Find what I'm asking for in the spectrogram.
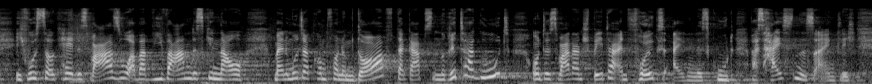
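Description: A woman talks at a fairly quick pace with hardly any pauses. Her voice is high, with ordinary pitch variation. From East Germany. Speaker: radio journalist; conference presenter. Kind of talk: conference talk. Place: hall. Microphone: podium.

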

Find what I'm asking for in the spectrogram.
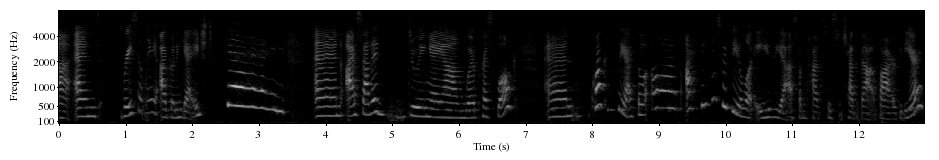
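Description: A woman talks at a fairly slow pace. Her loudness swings a lot. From Melbourne, Australia. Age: 20s. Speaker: vlogger. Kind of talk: casual vlog monologue to camera. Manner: rambling, chatty; upbeat, excitable. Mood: cheerful, laughing often. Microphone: phone near.

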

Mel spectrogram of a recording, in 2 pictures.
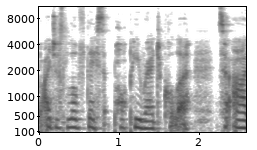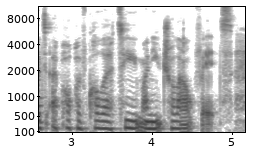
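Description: A woman speaks with a northern English accent. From northern England. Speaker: fashion vlogger. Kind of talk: casual vlog. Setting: at home, on video. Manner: chatty, friendly. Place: home room. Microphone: phone near.

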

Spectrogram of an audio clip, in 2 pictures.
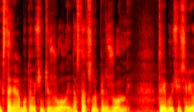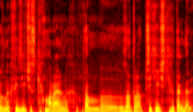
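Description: Medium in pitch, this man's voice has a dark, mellow tone. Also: lively intonation, moderate pace. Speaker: retired colonel. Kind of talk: interview. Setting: studio. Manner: formal. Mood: calm, earnest argument. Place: studio. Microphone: lapel.

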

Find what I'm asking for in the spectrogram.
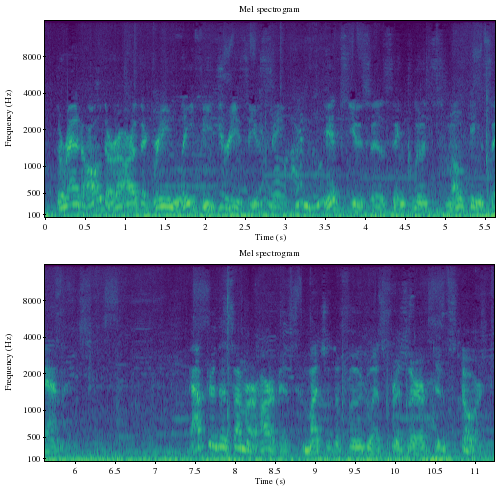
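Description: Clear music plays behind a man with a very deep, low voice. His pitch variation is ordinary and his loudness very even. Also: fairly slow pace. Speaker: tram tour narrator. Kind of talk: tour guide commentary.

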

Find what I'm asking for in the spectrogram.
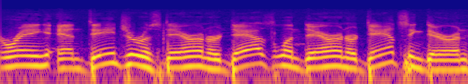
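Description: A man speaks at a high pitch in an excited tone, with ordinary pitch variation. Noticeable background noise is present. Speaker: pro wrestling commentator. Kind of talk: live wrestling match commentary. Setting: local arena show, late 1990s recording. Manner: excited, showman-like, jokey.

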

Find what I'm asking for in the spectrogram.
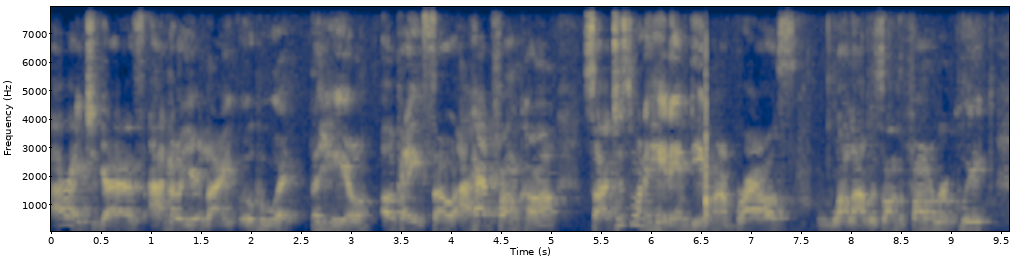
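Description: The loudness stays very even throughout, with audible room echo in the recording. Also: woman. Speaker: beauty vlogger. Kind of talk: tutorial. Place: home room.

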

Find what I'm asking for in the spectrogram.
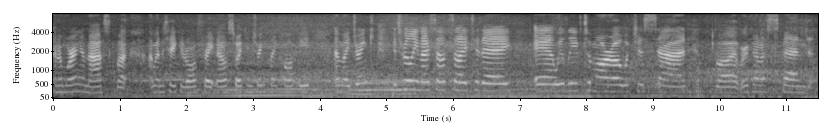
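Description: A woman speaks at a moderate pace. The sound is dry with no echo, though loud background noise is present. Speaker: vlogger. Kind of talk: casual vlog chat. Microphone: phone near.

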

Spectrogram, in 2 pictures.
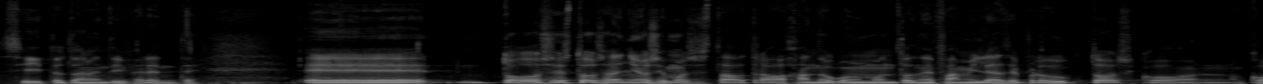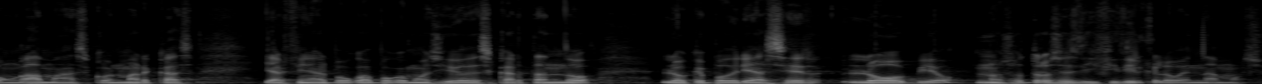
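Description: A man's medium-pitched voice with a dark, mellow tone, fairly even intonation and a fairly quick pace. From Aragon, Calatayud area; Aragon. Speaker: family business owner, online agricultural supply shop; panelist. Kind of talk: panel discussion. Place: hall. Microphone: handheld.

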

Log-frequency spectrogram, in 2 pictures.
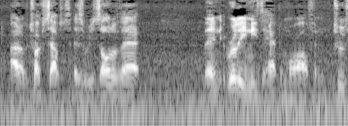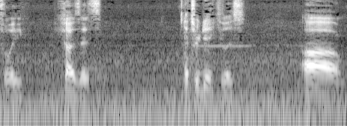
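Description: A man speaks in a very deep, low voice. Background noise is noticeable. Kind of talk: casual vlog rant. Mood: annoyed, frustrated. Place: car. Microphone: phone near.

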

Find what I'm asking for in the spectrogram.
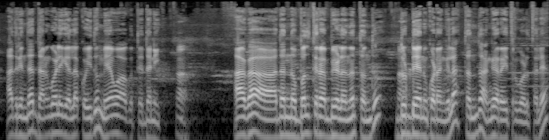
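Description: Through noticeable background noise, a man at a medium pitch speaks with fairly even intonation. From Karnataka, Arkalgud taluk, Hassan district. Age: 40s. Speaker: farmer. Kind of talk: radio interview.

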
